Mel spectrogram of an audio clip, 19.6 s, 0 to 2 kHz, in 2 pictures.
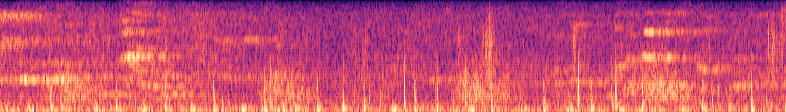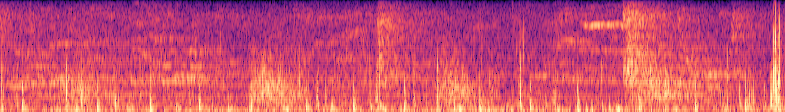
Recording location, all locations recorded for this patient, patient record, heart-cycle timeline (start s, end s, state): aortic valve (AV)
aortic valve (AV)+pulmonary valve (PV)+tricuspid valve (TV)+mitral valve (MV)
#Age: Child
#Sex: Female
#Height: 139.0 cm
#Weight: 34.7 kg
#Pregnancy status: False
#Murmur: Absent
#Murmur locations: nan
#Most audible location: nan
#Systolic murmur timing: nan
#Systolic murmur shape: nan
#Systolic murmur grading: nan
#Systolic murmur pitch: nan
#Systolic murmur quality: nan
#Diastolic murmur timing: nan
#Diastolic murmur shape: nan
#Diastolic murmur grading: nan
#Diastolic murmur pitch: nan
#Diastolic murmur quality: nan
#Outcome: Normal
#Campaign: 2015 screening campaign
0.00	0.88	unannotated
0.88	1.16	diastole
1.16	1.30	S1
1.30	1.42	systole
1.42	1.56	S2
1.56	1.78	diastole
1.78	1.92	S1
1.92	2.04	systole
2.04	2.14	S2
2.14	2.36	diastole
2.36	2.50	S1
2.50	2.64	systole
2.64	2.78	S2
2.78	3.02	diastole
3.02	3.16	S1
3.16	3.30	systole
3.30	3.42	S2
3.42	3.66	diastole
3.66	3.80	S1
3.80	3.96	systole
3.96	4.04	S2
4.04	4.26	diastole
4.26	4.40	S1
4.40	4.54	systole
4.54	4.66	S2
4.66	4.89	diastole
4.89	5.03	S1
5.03	5.17	systole
5.17	5.29	S2
5.29	5.82	diastole
5.82	5.98	S1
5.98	6.12	systole
6.12	6.26	S2
6.26	6.50	diastole
6.50	6.64	S1
6.64	6.78	systole
6.78	6.88	S2
6.88	7.08	diastole
7.08	7.20	S1
7.20	7.36	systole
7.36	7.50	S2
7.50	7.70	diastole
7.70	7.86	S1
7.86	7.99	systole
7.99	8.13	S2
8.13	8.46	diastole
8.46	8.60	S1
8.60	8.76	systole
8.76	8.88	S2
8.88	9.08	diastole
9.08	9.20	S1
9.20	9.36	systole
9.36	9.52	S2
9.52	9.80	diastole
9.80	9.92	S1
9.92	10.08	systole
10.08	10.22	S2
10.22	10.46	diastole
10.46	19.65	unannotated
